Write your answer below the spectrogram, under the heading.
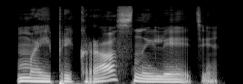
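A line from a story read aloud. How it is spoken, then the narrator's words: Booming bass. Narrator (Russian): Прогудел зычным басом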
